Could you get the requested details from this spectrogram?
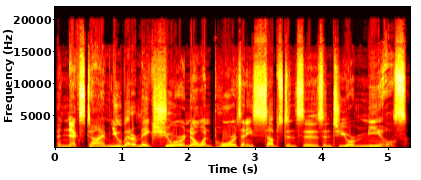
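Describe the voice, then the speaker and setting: Vengeful judge father, low and smug, put on by a male narrator. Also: very animated, a little slow, no echo, studio quality. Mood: smug menacing. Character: cold vengeful middle-aged father, a judge.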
